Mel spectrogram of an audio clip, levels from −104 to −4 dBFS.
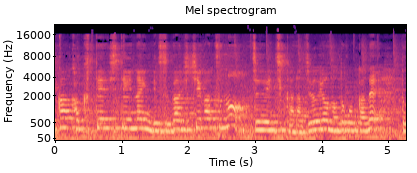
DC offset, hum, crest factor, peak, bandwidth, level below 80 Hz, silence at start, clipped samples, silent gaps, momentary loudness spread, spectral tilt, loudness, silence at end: under 0.1%; none; 14 dB; -6 dBFS; 17 kHz; -36 dBFS; 0 s; under 0.1%; none; 3 LU; -4.5 dB/octave; -19 LUFS; 0 s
